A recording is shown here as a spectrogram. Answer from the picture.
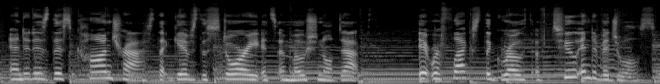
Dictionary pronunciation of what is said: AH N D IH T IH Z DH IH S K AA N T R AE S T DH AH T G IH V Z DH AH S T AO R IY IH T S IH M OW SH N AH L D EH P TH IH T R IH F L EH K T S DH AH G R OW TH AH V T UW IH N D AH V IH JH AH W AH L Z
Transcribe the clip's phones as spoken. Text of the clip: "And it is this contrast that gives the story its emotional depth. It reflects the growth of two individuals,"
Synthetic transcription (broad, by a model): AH N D IH T IH Z DH IH S K AA N T R AE S T DH AH T G IH V Z DH AH S T AO R IY IH T S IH M OW SH N L D EH P TH IH T R IH F L EH K T S DH AH G R OW TH AH V T UW IH N D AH V IH JH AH W L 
